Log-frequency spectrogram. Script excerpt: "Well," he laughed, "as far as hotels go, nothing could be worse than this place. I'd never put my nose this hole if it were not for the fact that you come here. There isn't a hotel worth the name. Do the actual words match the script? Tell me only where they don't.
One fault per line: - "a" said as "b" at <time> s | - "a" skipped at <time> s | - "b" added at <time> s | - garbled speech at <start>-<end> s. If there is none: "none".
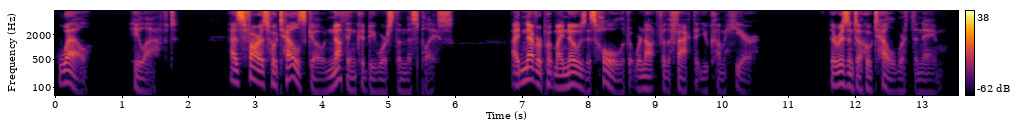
none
